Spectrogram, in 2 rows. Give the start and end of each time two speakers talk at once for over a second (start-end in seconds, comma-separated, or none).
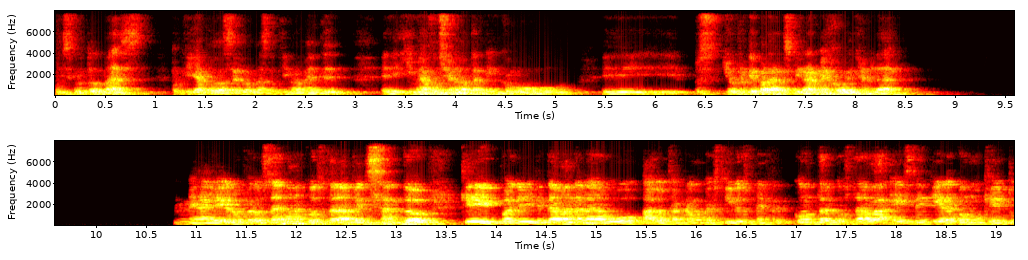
none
